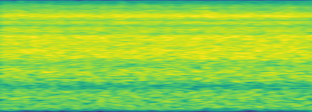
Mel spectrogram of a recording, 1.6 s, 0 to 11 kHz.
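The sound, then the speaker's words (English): A steady, unbroken noise blend of white noise, brown noise and rain set on 10, an even hiss with a faint low rumble underneath, holding constant throughout with no voices. “See, that's like some white noise, some brown noise, and then a little rain on 10.”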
